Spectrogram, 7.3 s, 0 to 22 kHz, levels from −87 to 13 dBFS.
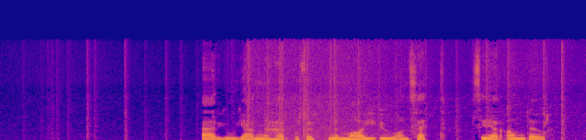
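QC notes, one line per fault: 0.00–2.53 s, audio dropout to silence: the clip opens already inside a gap of digital silence, with no room tone or residual noise, and sound only arrives at 2.53 s, starting abruptly mid-flow. Whatever was happening before that point is gone. The waveform is a dead-flat line, and the spectrogram is solid black across all frequencies until a hard vertical edge. This is most likely a lost input feeding zeros to the recorder.
3.07–4.31 s, noise suppressor catching up: the room noise jumps by about 12 dB at around 3 s, and the suppressor's noise estimate lags behind it. For about 1.24 s the noise comes through with only about 5 dB of reduction, noticeably louder and more present, then fades as the estimate adapts. On the spectrogram a broadband haze brightens sharply at 3.07 s and dims gradually toward 4.31 s. The waveform floor swells between phrases, then settles.
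Throughout, noise suppressor artifacts: the steady background is pulled down by about 13 dB, frame by frame and band by band. The residue drops away in pauses and rises back under speech. On the spectrogram the noise floor sinks between words. The waveform shows a floor that pumps in and out with speech activity.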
